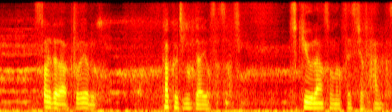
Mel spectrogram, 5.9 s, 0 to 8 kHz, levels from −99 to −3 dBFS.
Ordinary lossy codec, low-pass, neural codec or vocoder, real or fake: none; 7.2 kHz; codec, 16 kHz in and 24 kHz out, 0.9 kbps, LongCat-Audio-Codec, fine tuned four codebook decoder; fake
